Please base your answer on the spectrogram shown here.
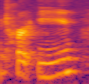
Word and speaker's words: Tarte: I always want to say Tarte. When I first saw it, I was like Tarte, and people are like, no, Tarte. I'm like, there's an E. You pronounce that. No, you don't. I was wrong.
